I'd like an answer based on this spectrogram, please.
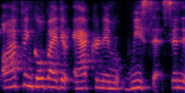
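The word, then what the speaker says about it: WiCyS: go by their acronym whis and it's spelled w i c Ys and we pronounce it whis like we sisters because that's exactly what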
